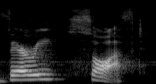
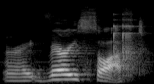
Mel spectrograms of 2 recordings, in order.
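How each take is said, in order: First: Very soft drawn out slowly, weight on Very; Very soft said slow and deliberate; slow emphasis. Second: Said in the usual way. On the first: Shown as a demonstration. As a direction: stretch Very soft to stress how soft.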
